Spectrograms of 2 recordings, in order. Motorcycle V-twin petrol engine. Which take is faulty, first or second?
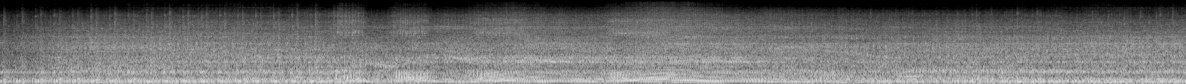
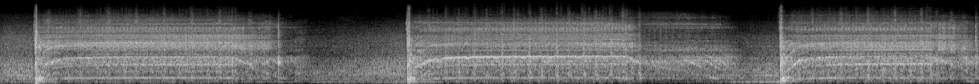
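second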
